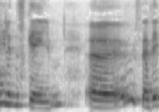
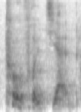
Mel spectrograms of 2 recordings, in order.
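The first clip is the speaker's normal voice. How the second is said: slow, breathy hushed aside of mock pity; scornful whispered pity; 3 semitones lower, 8 dB quieter, slower than usual. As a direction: whisper it with contempt, as if pitying the poor wretch. Pitié moqueuse pour le faible. (murmuré avec un mépris apitoyé, lentement)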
